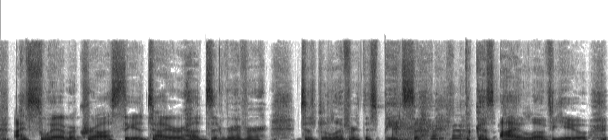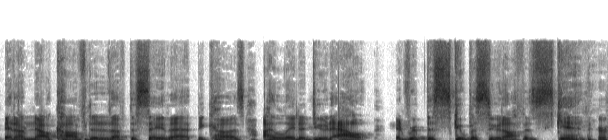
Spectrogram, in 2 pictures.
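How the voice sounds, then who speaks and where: A man's raspy put-on character voice, medium in pitch, at a moderate pace. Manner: manic, rambling.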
